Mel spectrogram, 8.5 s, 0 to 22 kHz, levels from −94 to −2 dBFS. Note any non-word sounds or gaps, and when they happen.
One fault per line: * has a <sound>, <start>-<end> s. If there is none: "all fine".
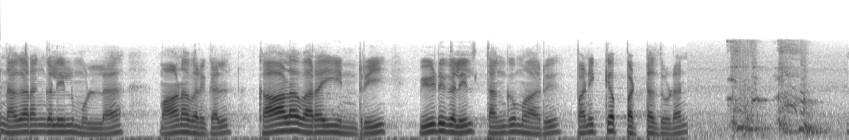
* has a cough, 7.2-8.4 s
